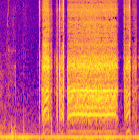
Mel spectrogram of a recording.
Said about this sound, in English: Anyway, here's shutter number two.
